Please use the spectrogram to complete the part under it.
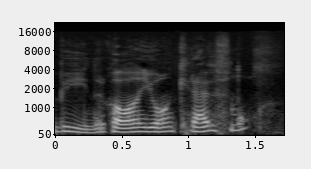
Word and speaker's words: Cruyff: Men uh, den, st uh, store greia Jeg vet ikke om det er elefanten i rommet eller hva det er, men Johan Cruyff er uttale av navnet hans. Ja. det er jo Johan Det, det er jo Krauf.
